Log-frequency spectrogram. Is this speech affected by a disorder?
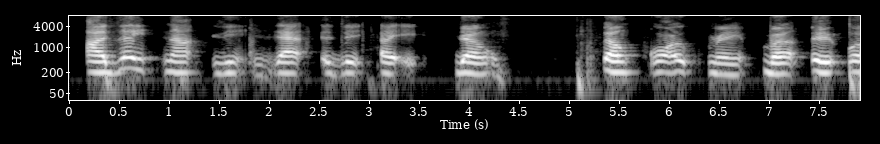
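Yes: cerebral palsy.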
